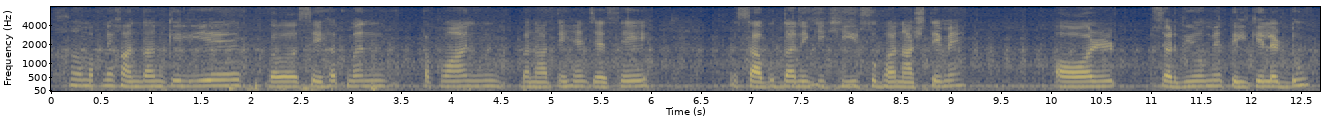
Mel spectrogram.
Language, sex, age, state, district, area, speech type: Urdu, female, 30-45, Delhi, Central Delhi, urban, spontaneous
